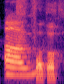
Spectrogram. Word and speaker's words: Southwell: He again, if anybody hasn't seen that work, it looks like it's spelled Southwell, but they say it some different way because Southwell. Subtle. Southwell, yeah.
